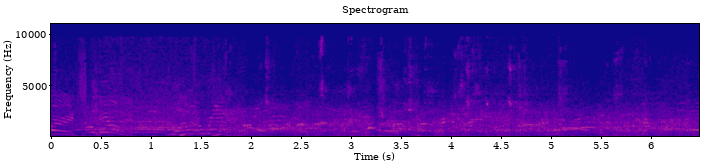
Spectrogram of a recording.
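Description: A basketball dribbled on a hardwood arena court amid steady crowd noise, with a voice heard in the first two seconds.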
